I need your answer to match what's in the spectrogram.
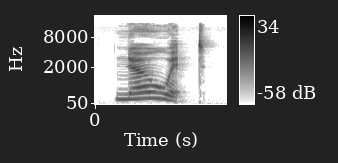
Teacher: know 和后面的 it 连读加 w.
